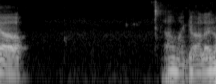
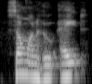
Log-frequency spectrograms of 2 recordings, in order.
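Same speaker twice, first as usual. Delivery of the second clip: ordinary delivery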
